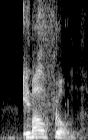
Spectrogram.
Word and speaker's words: balcon: Balcon. Is it just projector? Siege. Defender attack you. Projector balcon. So it has no Y. It's projector balcon. It's just balcon?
